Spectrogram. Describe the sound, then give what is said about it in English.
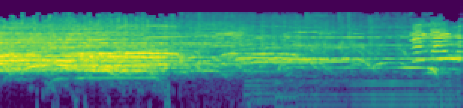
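A church audience claps, cheers and whoops together to welcome a woman coming up to minister, a loud, sustained wash of many raised voices with high shouts rising and falling, easing slightly midway before swelling again. “Keep clapping. Keep encouraging her.”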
